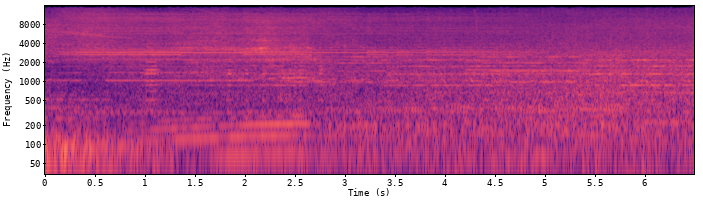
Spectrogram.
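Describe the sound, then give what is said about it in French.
Car horns honk repeatedly over a dense, steady rumble of traffic in a Paris traffic jam, with long sustained blasts overlapping one another in a loud, congested street scene. “¿Más rápido? ¿Con este atasco?”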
